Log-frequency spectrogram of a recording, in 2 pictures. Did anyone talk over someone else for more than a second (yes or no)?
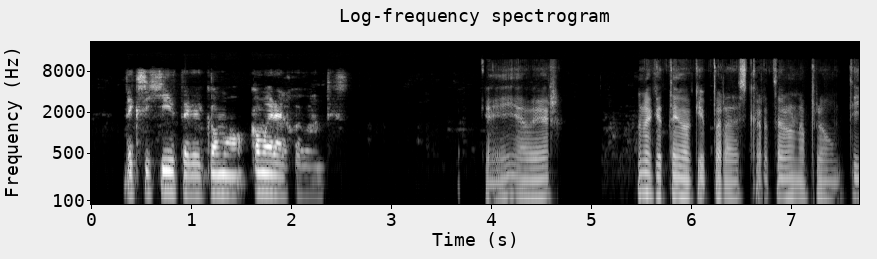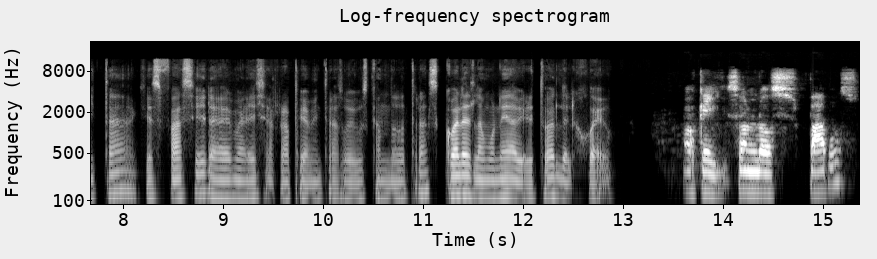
no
